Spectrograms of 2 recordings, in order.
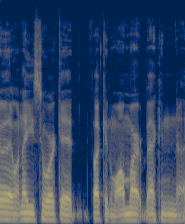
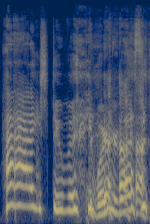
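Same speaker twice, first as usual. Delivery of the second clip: very high-pitched mock jeer; mocking mom imitation; 3 dB louder than usual. Mom teasing daughter about her glasses, mocking high voice.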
